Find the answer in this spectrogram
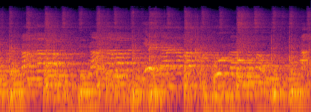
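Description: Live West African (Malian) band playing with a steady beat, guitars, bass and drums under sung vocals.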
